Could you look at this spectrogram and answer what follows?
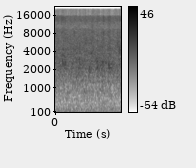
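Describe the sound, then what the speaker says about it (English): Steady rain falls on a porch in the morning, a dense even hiss of water with no voices, close and continuous. "I'm listening to the rain."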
